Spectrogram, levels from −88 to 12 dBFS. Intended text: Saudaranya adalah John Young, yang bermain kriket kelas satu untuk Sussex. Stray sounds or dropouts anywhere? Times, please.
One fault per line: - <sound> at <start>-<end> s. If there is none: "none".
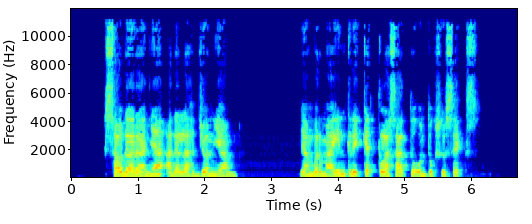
none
